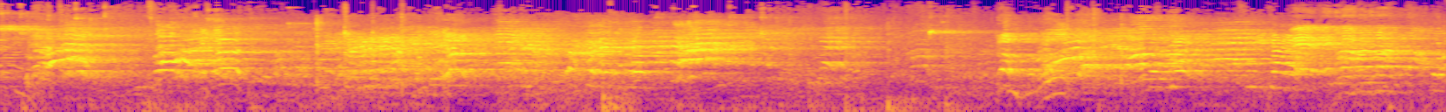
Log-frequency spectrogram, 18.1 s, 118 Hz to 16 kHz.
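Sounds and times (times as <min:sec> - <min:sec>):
players and spectators calling out: 0:00.0 - 0:18.0
ball bouncing on court: 0:01.2 - 0:04.1, 0:07.5 - 0:07.9, 0:10.0 - 0:12.1.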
